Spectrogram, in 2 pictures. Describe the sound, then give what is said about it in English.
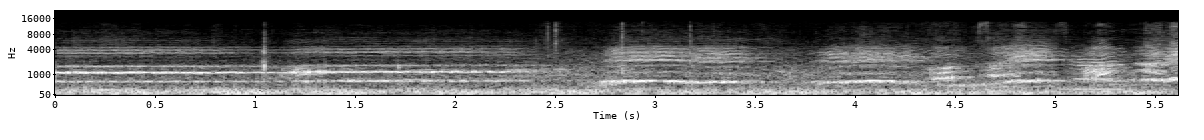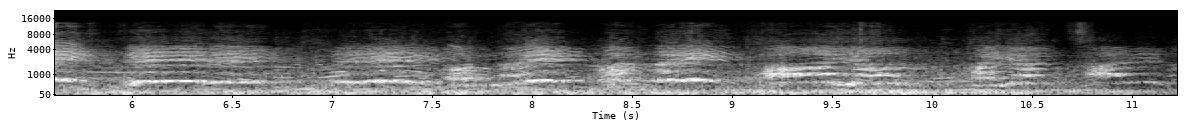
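A North Korean cheer squad at the games chants loudly in unison, starting with drawn-out sung tones, then breaking into quick rhythmic bursts of shouted syllables that continue steadily over a constant crowd-like background. “Why don't we start with the North Korean cheer squad first, and let's listen to a little clip of them in action.”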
